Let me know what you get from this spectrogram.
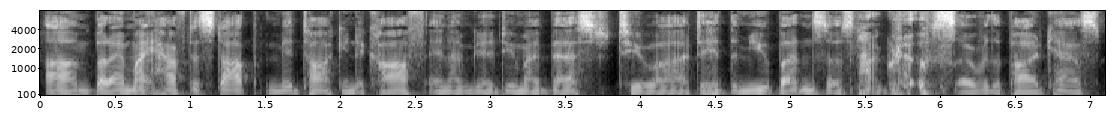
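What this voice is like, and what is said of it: Deeper, sick-sounding voice. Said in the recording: “I'm a little bit under the weather right now, so I'm sorry if my voice is a little bit deeper and harder to listen to.”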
